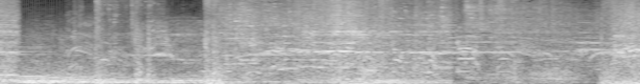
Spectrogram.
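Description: Movie sound mix of a derailed subway train crashing along a station platform: a heavy low rumble with sharp crashes and shattering glass near the start, about one and two seconds in, under a dramatic orchestral score.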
